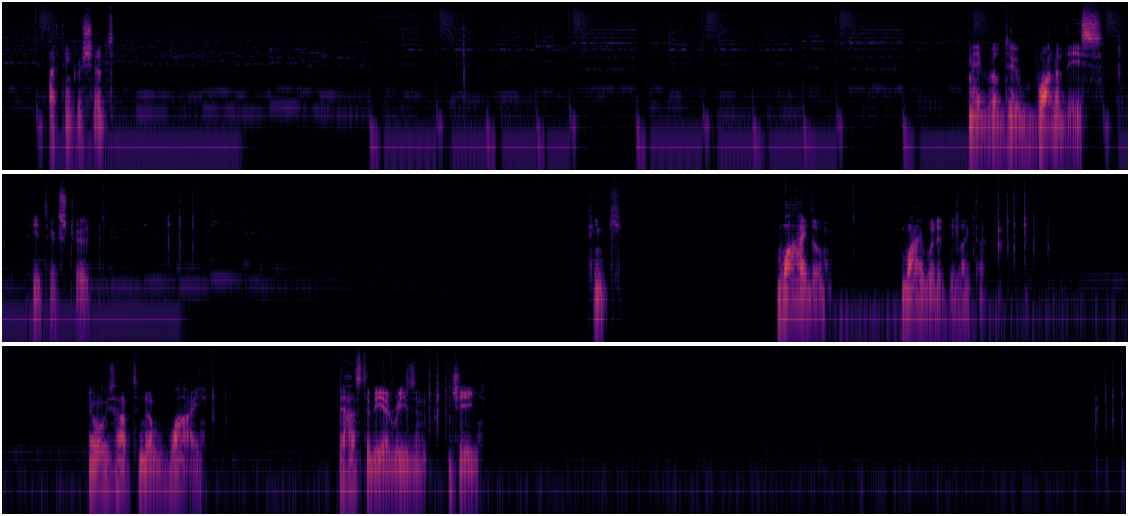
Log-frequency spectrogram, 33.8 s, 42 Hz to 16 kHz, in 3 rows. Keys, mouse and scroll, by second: 0.0 middle click, 1.9 shift+click, 3.3 middle click, 4.3 ctrl+z, 4.5 middle click, 5.9 g, 7.9 middle click, 10.9 e, 12.7 a, 12.9 g, 15.3-17.5 middle drag, 19.7-20.7 middle drag, 21.1 ctrl+z, 21.3 ctrl+z, 22.1 click, 23.3 middle click, 24.5 e, 26.1 shift+click, 26.5 a, 26.9 g, 30.9 Tab, 31.7-33.0 middle drag, 33.7 ctrl+z.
